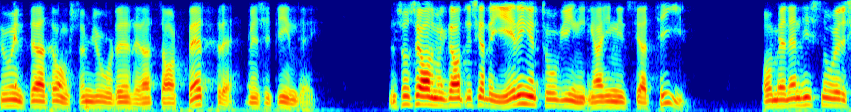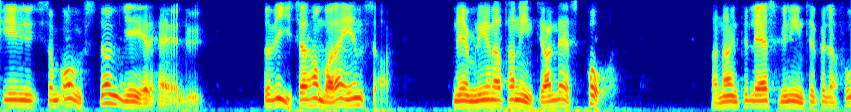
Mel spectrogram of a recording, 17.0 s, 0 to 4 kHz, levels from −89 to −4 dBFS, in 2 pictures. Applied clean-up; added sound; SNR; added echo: neural mask model DeepFilterNet 3.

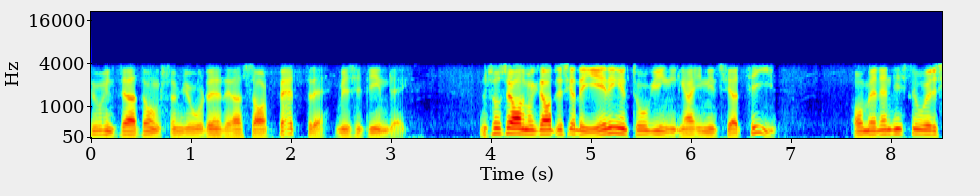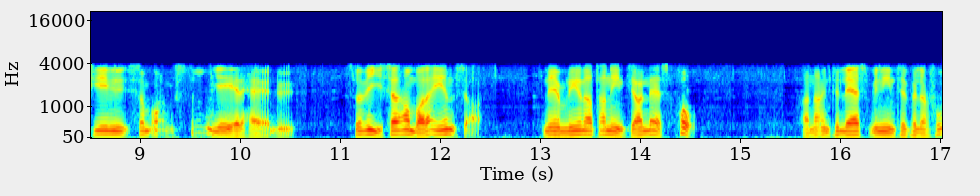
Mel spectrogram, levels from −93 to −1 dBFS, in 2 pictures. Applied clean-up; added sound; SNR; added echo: neural separator model SepFormer WHAM!.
